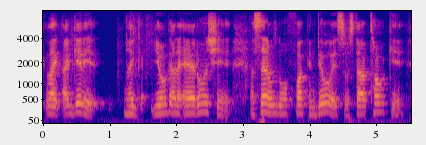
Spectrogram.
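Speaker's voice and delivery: loud heated rant; angry. Retold or imitated. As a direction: tell her off, furious and done. Heated argument between friends.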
